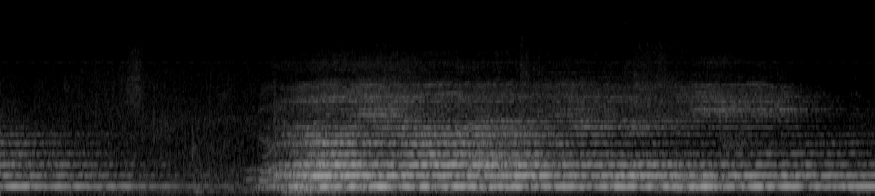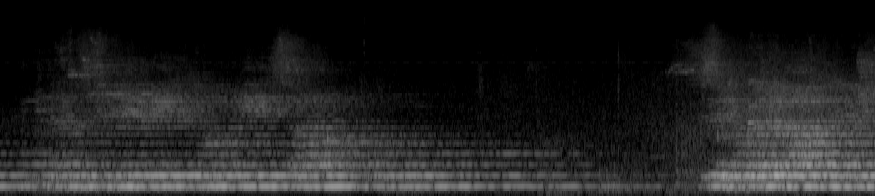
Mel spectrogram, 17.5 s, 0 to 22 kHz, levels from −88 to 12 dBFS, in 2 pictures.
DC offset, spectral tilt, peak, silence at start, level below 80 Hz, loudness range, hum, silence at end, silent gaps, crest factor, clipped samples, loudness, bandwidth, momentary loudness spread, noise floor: under 0.1%; -6.5 dB/octave; -20 dBFS; 0 s; -82 dBFS; 7 LU; none; 0 s; none; 16 dB; under 0.1%; -37 LUFS; 11 kHz; 18 LU; -62 dBFS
